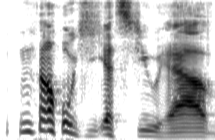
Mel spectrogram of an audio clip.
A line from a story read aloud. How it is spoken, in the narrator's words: Ma said, laughing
